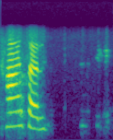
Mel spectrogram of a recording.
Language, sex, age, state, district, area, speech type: Hindi, female, 18-30, Uttar Pradesh, Mirzapur, urban, conversation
